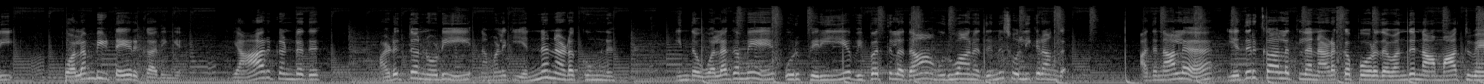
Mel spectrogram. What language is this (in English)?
Tamil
